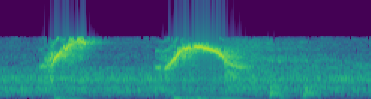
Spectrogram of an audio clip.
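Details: A pet male cockatiel, chatting with his owner, gives two clear whistles: a short upward chirp, then a longer arching whistle that rises and falls. Faint low sounds follow.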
